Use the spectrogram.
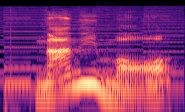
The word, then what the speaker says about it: nanimo: Nanimo, according to the dictionary here, is actually unaccented, so be careful.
